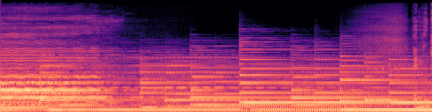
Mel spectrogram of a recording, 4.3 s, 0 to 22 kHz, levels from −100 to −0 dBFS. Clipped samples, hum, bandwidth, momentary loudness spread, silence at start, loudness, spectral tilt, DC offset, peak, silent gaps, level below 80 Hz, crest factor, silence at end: under 0.1%; none; 11.5 kHz; 8 LU; 0 s; -14 LUFS; -8 dB/octave; under 0.1%; 0 dBFS; none; -26 dBFS; 12 dB; 0 s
